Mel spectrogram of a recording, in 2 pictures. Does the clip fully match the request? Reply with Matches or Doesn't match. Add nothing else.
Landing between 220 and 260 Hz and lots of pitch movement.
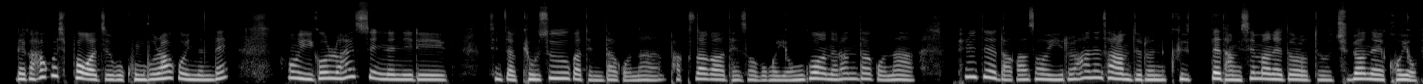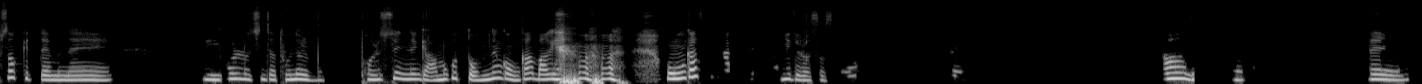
Doesn't match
